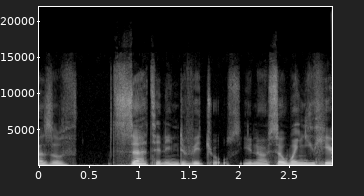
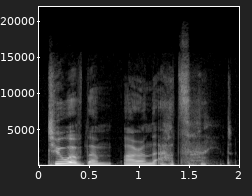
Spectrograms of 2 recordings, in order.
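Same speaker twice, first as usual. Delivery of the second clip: laughing whisper; 6 dB louder than usual. Real, not acted. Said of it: "Let me do that again".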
